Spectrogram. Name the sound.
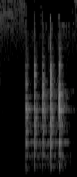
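knocking on a door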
